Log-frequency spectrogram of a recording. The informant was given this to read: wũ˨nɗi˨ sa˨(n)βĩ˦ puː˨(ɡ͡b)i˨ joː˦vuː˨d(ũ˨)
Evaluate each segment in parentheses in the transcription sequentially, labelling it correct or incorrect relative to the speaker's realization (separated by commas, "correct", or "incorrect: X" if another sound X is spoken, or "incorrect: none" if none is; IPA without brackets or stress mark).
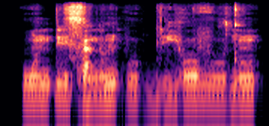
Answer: correct, correct, incorrect: ũ˦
